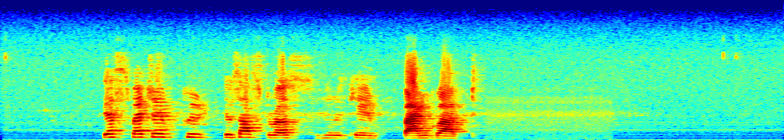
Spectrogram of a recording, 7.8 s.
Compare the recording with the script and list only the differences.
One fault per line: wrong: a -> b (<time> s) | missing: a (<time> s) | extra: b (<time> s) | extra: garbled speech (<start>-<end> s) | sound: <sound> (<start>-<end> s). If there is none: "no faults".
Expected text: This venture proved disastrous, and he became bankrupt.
no faults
